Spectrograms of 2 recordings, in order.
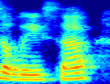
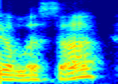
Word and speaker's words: Alysa: my name for example my name is Elisa 99 of the time people say it wrong they say Alyssa and I could either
